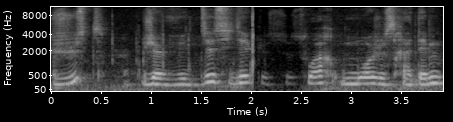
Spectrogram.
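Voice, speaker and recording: This woman has an unremarkable speaking voice. Her intonation is fairly even. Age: 20s. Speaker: vlogger. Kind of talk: casual vlog chat. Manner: casual, filler-heavy.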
